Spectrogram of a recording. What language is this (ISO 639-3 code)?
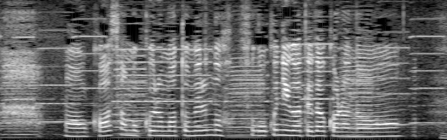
jpn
